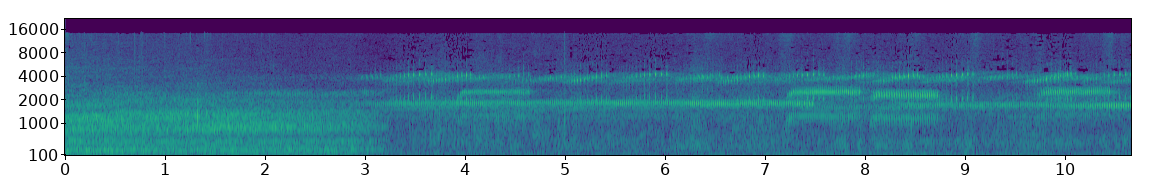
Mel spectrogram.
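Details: Frogs in a chorus at St. Olaf College Natural Lands. Muffled handling noise and voices fill the first three seconds. Then several frogs overlap: short rising chirps repeat high up, with steady pulsed trills and buzzy notes layered beneath.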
